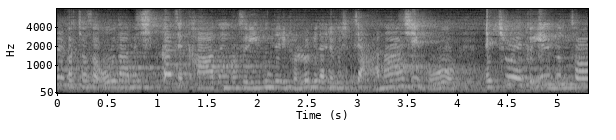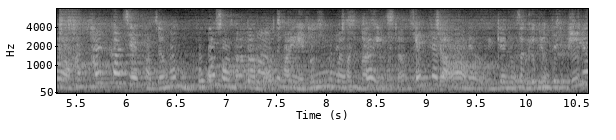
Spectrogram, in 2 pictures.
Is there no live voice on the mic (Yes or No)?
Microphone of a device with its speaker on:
No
